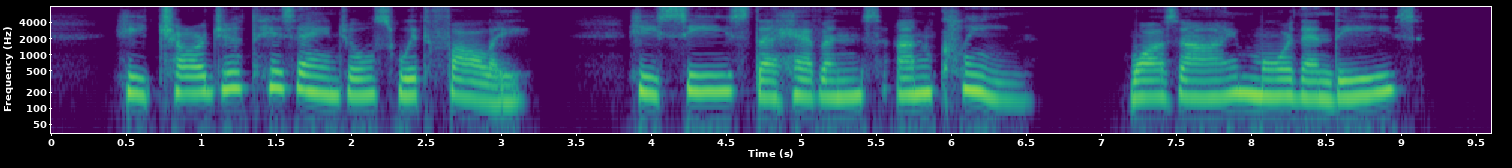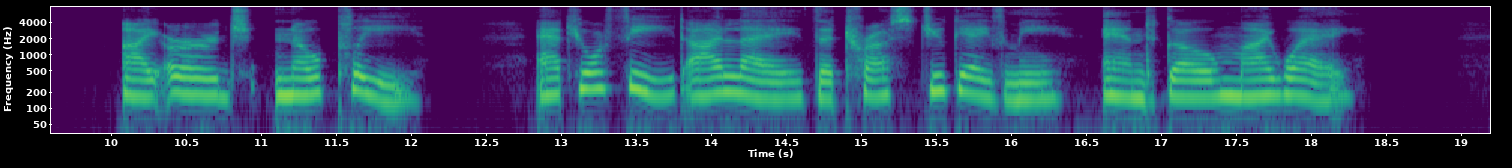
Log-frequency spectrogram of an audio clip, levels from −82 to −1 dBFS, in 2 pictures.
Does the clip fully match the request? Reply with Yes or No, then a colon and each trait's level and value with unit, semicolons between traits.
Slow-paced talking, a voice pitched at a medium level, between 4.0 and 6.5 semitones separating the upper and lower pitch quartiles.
No: slow, 105 wpm; medium, 180 Hz; average, 2.9 semitones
